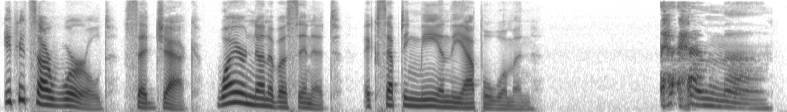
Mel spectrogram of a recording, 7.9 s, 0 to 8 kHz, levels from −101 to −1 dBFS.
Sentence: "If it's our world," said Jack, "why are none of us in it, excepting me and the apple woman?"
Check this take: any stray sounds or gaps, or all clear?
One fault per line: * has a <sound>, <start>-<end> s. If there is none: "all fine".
* has a throat clearing, 6.6-7.7 s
